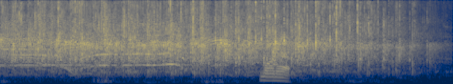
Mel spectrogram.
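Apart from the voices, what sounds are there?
audience applause and cheering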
